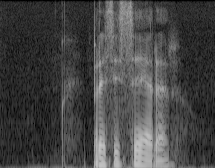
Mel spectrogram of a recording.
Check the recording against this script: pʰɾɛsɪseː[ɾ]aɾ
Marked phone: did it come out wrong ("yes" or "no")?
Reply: no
